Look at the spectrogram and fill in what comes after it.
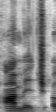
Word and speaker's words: homage: So I really wanted to try and pay homage. Is that how you pronounce that word? Or it's That's homage. How I pronounce it. – It is homage. Okay. Yeah. Sometimes I think it's homage.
